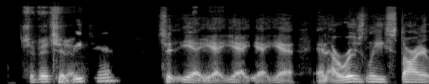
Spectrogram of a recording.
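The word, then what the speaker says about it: Chivichyan: Chivichian.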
